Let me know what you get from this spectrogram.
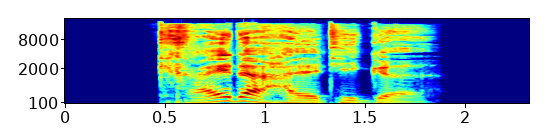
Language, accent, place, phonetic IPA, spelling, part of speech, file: German, Germany, Berlin, [ˈkʁaɪ̯dəˌhaltɪɡə], kreidehaltige, adjective, De-kreidehaltige.ogg
- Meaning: inflection of kreidehaltig: 1. strong/mixed nominative/accusative feminine singular 2. strong nominative/accusative plural 3. weak nominative all-gender singular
